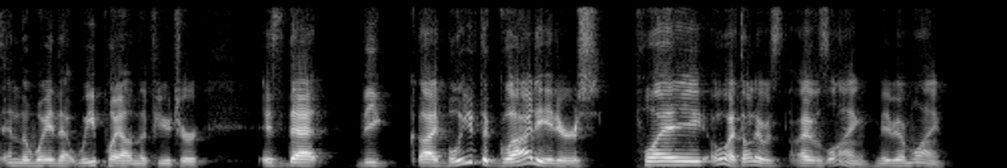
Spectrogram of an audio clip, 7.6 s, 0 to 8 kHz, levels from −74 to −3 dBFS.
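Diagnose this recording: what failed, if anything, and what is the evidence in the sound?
Nothing failed; the call path behaves as expected.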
